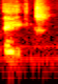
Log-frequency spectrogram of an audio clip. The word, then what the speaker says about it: ate: H has the H sound, and this is the word ate, A-T-E, like I ate a sandwich. Ate. A has the A sound, T has the T sound, the E is silent, and then we have our suffix full, F-U-L.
